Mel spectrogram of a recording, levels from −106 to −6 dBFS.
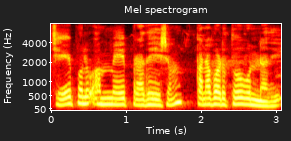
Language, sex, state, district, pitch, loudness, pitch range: Telugu, female, Telangana, Mahabubabad, 210 Hz, -17 LUFS, 195-220 Hz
